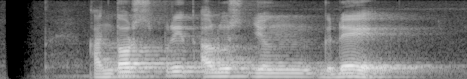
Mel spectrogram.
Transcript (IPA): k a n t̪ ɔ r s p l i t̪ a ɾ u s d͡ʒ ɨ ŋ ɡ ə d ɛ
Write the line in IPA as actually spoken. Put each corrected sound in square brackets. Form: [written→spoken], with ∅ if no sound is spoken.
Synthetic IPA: k a n t̪ ɔ r s p [l→ɾ] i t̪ a [ɾ→l] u s d͡ʒ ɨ ŋ ɡ ə d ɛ

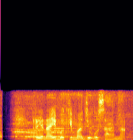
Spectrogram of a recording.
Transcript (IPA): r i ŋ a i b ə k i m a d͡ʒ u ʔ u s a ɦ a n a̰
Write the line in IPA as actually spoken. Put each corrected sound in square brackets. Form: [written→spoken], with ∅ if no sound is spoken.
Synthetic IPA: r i [ŋ→n] a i b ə k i m a d͡ʒ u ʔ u s a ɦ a n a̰

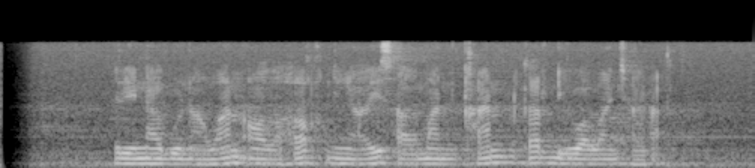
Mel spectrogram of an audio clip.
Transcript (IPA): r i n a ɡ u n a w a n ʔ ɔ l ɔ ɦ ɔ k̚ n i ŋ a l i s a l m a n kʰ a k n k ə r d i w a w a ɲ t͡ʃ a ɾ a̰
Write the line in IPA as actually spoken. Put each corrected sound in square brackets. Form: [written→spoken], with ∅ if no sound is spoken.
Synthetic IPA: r i n a ɡ u n a w a n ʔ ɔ l ɔ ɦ ɔ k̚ n i ŋ a l i s a l m a n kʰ a [k→∅] n k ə r d i w a w a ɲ t͡ʃ a ɾ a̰

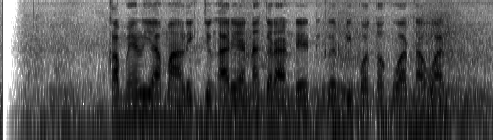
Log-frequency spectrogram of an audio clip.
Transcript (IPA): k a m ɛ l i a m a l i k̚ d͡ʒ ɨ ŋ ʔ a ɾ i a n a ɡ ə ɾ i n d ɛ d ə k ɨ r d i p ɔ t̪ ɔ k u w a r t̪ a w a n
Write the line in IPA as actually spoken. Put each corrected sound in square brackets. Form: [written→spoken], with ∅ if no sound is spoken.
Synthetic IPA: k a m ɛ l i a m a l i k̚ d͡ʒ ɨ ŋ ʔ a ɾ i a n a ɡ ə ɾ [i→a] n d ɛ d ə k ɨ r d i p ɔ t̪ ɔ k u w a r t̪ a w a n

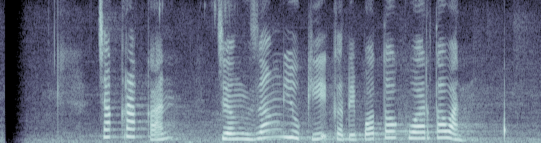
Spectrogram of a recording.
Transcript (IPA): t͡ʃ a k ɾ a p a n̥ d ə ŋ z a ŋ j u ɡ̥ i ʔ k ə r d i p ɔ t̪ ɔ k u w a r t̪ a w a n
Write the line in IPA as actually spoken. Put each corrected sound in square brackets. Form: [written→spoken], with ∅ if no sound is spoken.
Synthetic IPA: t͡ʃ a k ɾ a [p→k] a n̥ [d→d͡ʒ] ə ŋ z a ŋ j u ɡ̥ i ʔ k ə r d i p ɔ t̪ ɔ k u w a r t̪ a w a n

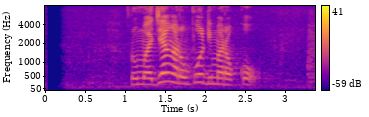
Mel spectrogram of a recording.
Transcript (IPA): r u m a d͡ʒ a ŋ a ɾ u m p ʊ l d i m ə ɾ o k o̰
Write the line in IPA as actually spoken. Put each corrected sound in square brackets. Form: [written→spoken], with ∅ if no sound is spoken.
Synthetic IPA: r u m a d͡ʒ a ŋ a ɾ u m p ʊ l d i m [ə→a] ɾ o k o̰

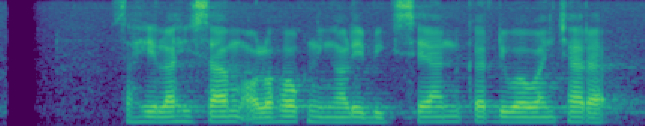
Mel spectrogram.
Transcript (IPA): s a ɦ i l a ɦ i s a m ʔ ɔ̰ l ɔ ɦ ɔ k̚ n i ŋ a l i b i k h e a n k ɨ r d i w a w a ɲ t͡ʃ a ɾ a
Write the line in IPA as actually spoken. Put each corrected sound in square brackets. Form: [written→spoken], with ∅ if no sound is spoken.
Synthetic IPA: s a ɦ i l a ɦ i s a m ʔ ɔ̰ l ɔ ɦ ɔ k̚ n i ŋ a l i b i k [h→s] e a n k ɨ r d i w a w a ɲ t͡ʃ a ɾ a

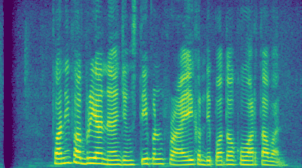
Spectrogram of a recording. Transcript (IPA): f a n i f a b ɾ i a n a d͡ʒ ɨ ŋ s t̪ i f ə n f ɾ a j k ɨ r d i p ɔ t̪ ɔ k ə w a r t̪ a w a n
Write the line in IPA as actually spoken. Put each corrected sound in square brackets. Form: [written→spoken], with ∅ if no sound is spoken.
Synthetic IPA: f a n i f a b ɾ i a n a d͡ʒ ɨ ŋ s t̪ i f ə n f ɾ a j k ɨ r d i p ɔ t̪ ɔ k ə w a r t̪ a w a n

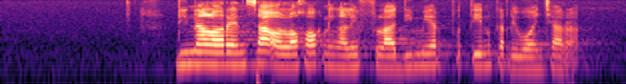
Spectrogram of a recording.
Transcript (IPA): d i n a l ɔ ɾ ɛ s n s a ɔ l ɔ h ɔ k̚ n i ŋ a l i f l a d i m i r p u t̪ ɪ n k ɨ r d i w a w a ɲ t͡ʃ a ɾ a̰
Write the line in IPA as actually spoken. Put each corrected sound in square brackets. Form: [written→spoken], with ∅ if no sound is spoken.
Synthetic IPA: d i n a l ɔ ɾ ɛ [s→∅] n s a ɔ l ɔ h ɔ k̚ n i ŋ a l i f l a d i m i r p u t̪ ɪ n k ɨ r d i w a w a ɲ t͡ʃ a ɾ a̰

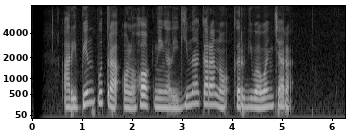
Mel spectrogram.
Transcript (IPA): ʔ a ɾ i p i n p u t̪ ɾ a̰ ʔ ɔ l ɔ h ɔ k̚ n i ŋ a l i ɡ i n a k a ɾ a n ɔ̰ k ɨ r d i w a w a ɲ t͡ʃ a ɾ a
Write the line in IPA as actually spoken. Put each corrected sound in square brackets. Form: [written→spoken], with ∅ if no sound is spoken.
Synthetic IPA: ʔ a ɾ i p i n p u t̪ ɾ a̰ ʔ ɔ l ɔ h ɔ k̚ n i ŋ a l i ɡ i n a k a ɾ a n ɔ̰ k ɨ r d i w a w a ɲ t͡ʃ a ɾ a

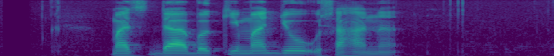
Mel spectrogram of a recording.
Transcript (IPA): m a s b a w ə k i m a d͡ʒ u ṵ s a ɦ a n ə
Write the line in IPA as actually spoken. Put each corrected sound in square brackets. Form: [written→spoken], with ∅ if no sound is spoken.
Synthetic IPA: m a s [b→d] a [w→b] ə k i m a d͡ʒ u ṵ s a ɦ a n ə

